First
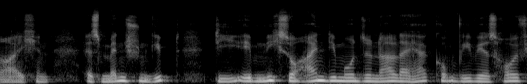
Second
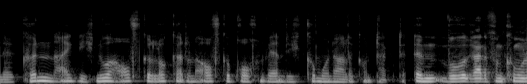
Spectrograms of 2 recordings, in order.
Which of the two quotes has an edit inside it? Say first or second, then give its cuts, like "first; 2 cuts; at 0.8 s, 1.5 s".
second; 1 cut; at 4.1 s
